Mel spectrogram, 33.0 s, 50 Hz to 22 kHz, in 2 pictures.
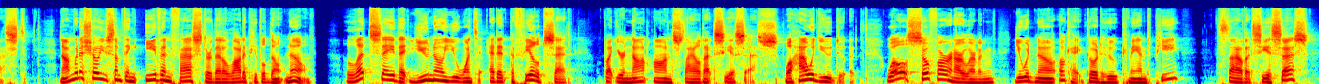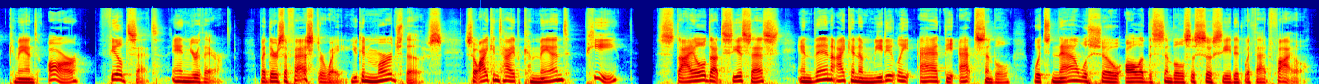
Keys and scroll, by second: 13.4 super+p, 15.9 Return, 16.8 super+r, 23.9 super+p, 28.6 shift+2.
